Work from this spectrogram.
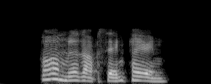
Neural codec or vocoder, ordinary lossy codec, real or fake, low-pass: codec, 24 kHz, 0.9 kbps, WavTokenizer, small release; Opus, 24 kbps; fake; 5.4 kHz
